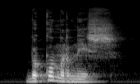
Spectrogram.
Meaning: solicitude, distress
- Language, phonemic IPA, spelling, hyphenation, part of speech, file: Dutch, /bəˈkɔ.mərˌnɪs/, bekommernis, be‧kom‧mer‧nis, noun, Nl-bekommernis.ogg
